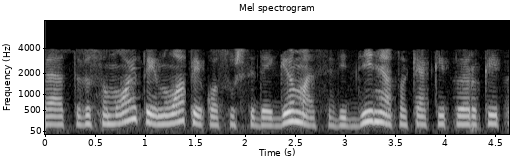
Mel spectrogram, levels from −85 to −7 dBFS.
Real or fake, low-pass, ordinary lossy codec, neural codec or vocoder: real; 7.2 kHz; AAC, 16 kbps; none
